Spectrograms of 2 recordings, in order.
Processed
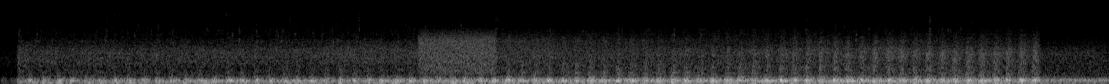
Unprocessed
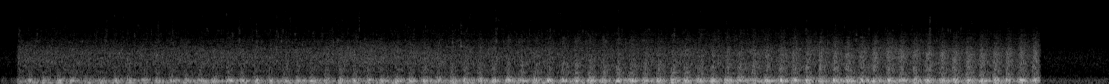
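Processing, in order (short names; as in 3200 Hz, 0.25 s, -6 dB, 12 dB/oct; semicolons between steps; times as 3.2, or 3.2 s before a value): dynamic EQ 830 Hz, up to -6 dB, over -46 dBFS, Q 0.74; 4.17–4.95 band noise 510–3300 Hz -41 dBFS; diffused feedback echo 0.632 s, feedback 56%, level -10 dB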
